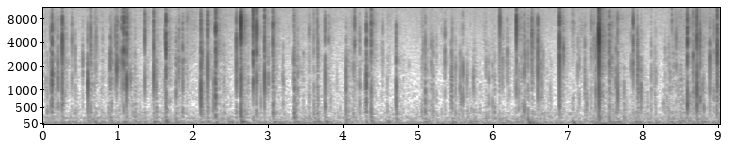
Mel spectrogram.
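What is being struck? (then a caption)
Cellophane-wrapped cotton towel. Hands press and rub the cellophane wrapping on a cotton towel, producing a steady stream of sharp, bright crinkles and crackles. Dense clusters of quick snaps run throughout over a faint low background hum, with a few louder crisp pops standing out.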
